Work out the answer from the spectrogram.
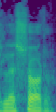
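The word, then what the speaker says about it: Lessort: Αν και, να σου λοιπόν, πω κάτι, στα γαλλικά δεν ξέρω αν τα δύο S. – Όχι, το προφέρει ο ίδιος, Λεσόρ. – Άρα είναι Λεσόρ.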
